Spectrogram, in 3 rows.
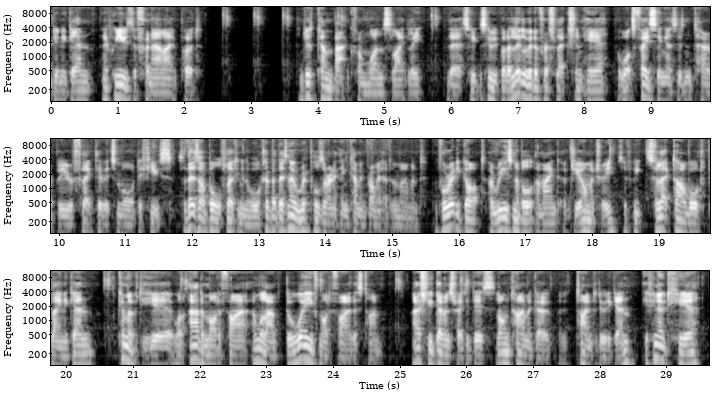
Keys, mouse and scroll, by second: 0.4 scroll up 1, 0.6 click, 1.7-2.6 scroll up 1, 2.6 click, 5.7 click, 6.2 scroll up 1, 11.7-12.8 scroll down 1, 15.5 click, 17.7 click, 18.8 right click, 20.6 click.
